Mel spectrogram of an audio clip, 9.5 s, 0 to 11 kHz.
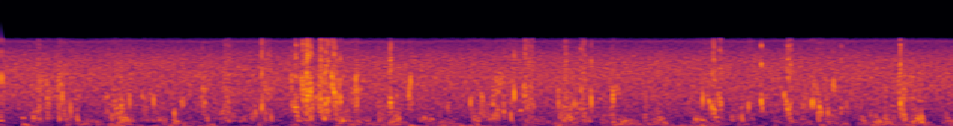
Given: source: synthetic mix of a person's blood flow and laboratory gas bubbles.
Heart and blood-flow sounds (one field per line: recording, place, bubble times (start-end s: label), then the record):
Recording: Doppler ultrasound of blood flow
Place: precordium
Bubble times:
0.00-0.05 s: bubbles
0.18-0.80 s: bubbles
1.03-1.64 s: bubbles
1.70-1.85 s: bubbles
1.97-2.11 s: bubbles
2.17-2.75 s: bubbles
2.88-3.69 s: bubbles
3.74-4.29 s: bubbles
4.45-4.50 s: bubbles
4.67-5.35 s: bubbles
5.54-6.32 s: bubbles
6.91-7.52 s: bubbles
7.57-7.66 s: bubbles
7.80-8.48 s: bubbles
8.81-9.29 s: bubbles
From the record:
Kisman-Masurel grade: 343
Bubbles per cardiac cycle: rolling drumbeat, 9 or more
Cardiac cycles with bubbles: 100%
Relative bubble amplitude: loud (0.450 to 0.775)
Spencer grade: 3 (all of the cardiac periods contain showers or single bubble signals, but not dominating or overriding the cardiac motion signals)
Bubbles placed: anywhere in the cardiac cycle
